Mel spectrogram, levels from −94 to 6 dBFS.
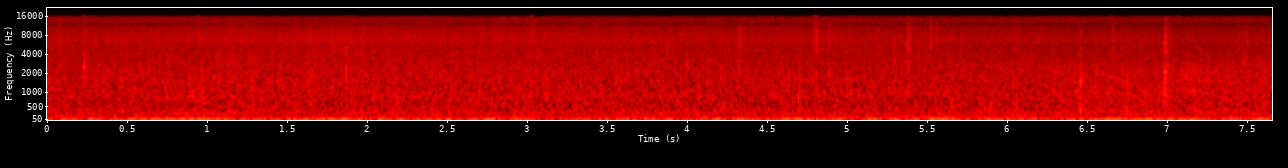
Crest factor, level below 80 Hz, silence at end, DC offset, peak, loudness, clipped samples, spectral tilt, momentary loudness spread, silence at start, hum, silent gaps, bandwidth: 28 dB; -52 dBFS; 0 s; under 0.1%; -20 dBFS; -46 LUFS; under 0.1%; -2 dB/octave; 2 LU; 0 s; none; none; 16 kHz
